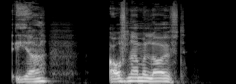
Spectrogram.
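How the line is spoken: Calling back. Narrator (German): rief er zurück

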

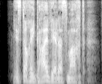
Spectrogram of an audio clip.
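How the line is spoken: Annoyed call. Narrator (German): rief Aaron genervt

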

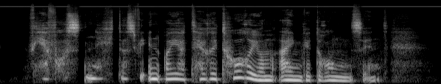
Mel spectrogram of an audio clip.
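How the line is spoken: Added very softly. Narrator (German): setzte sehr leise hinzu

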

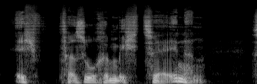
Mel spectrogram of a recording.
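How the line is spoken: Strangely broken voice. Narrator (German): sagte er mit seltsam gebrochener Stimme

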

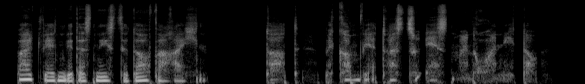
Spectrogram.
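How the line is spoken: Whispering to a child. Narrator (German): flüsterte sie dem Kind zu

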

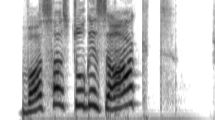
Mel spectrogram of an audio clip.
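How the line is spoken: Shouting. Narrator (German): schrie Karin

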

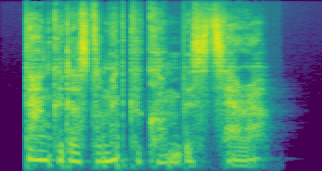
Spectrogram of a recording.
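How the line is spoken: Whisper. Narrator (German): flüsterte

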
